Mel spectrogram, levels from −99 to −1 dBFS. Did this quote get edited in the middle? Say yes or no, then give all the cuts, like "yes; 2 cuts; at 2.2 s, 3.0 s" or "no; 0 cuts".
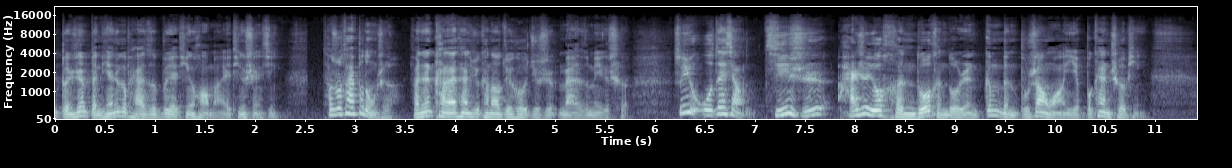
yes; 2 cuts; at 2.5 s, 3.5 s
